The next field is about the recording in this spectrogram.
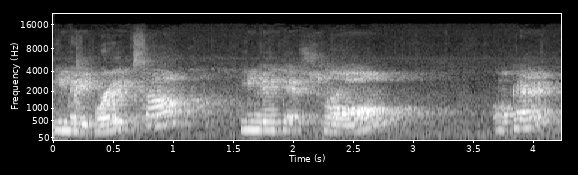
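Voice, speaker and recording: In a room with audible echo and noticeable background noise, a woman speaks in a raised, projected voice. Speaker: dressage clinician. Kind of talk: riding lesson coaching. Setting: arena with headset PA. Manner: animated.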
